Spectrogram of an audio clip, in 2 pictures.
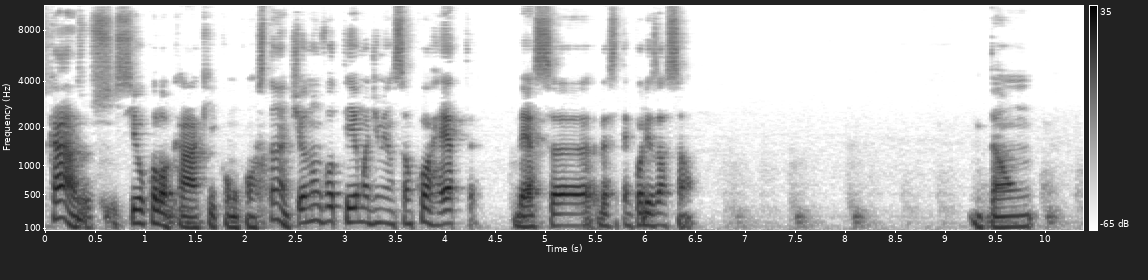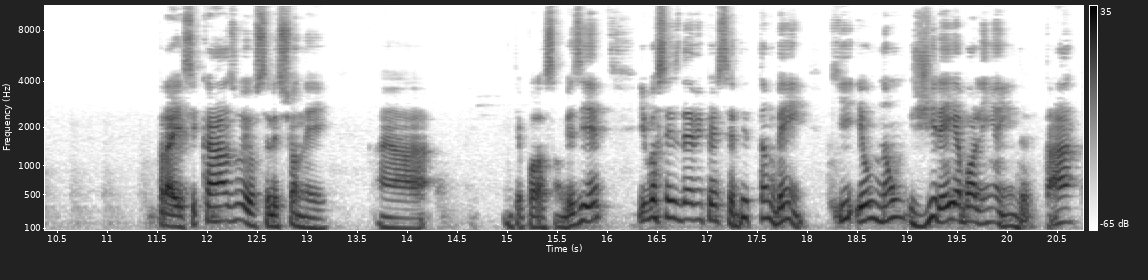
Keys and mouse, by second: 0.9 t, 2.2 space, 9.8 Escape, 12.0 t, 14.9 space.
